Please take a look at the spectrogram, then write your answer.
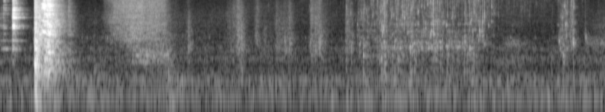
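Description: Tap water runs into a cooking pot for salted water to boil aubergine: a sharp clink and splash at the start, a brief rush of pouring, then quieter trickles and drips.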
